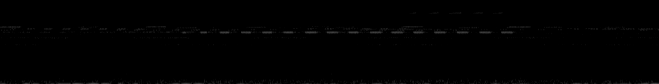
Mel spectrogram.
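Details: Crickets at a campsite at night give a clear run of evenly spaced high chirps, about two each second, against a bed of steady high insect buzzing and faint hiss.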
